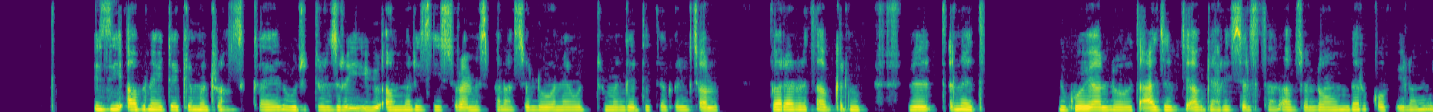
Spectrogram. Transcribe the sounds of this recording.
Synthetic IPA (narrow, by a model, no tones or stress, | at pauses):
ʔɨziʔaβnajd̪ɐɡɐmɐd̪ɾɐxzɨkʰːajɛd̪wʊd̪ɨd̪ːɨɾzɨɾiʔɨjːuʔaβmɐɾizɐjsɨɾʕmɐsmɐɾat̪z̥ɐlːɐwo̞najwʊd̪ɨd̪ːɨɾmɐŋɡɐd̪it̪ʰɐɡɐlit͡sʼalːo | fɐɾaɾɐt̪ʰaβkʼɨd̪mifɨt̪ʼɨnɐt̪ | jɪɡojalːɐwt̪ʰɨʕazɐβziaβd̪ɨħɾisɨlt̪ʰɨ̥t̪ʰat̪aβzɐlːɐwombɐɾɨkʰːo̞fʔilo̞mɨjːu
